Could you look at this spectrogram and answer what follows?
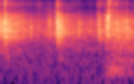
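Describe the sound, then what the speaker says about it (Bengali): A plug wrench ratchets in short, separate clicking bursts while spark-plug parts of a mini garden tiller are assembled, about three close, moderately loud clicks spread evenly with no talk. "এটা হলো প্লাগ রেঞ্জ"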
